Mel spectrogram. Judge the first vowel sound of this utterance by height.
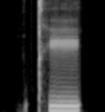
high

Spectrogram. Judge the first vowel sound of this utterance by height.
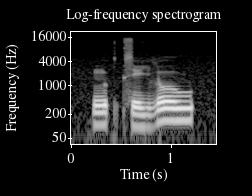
high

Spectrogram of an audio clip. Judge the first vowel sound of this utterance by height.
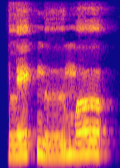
mid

